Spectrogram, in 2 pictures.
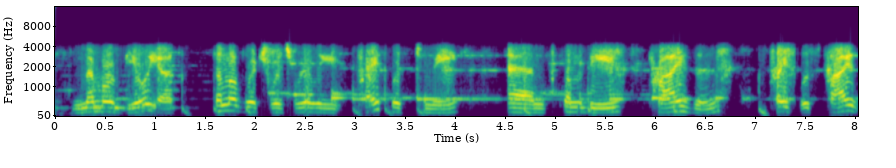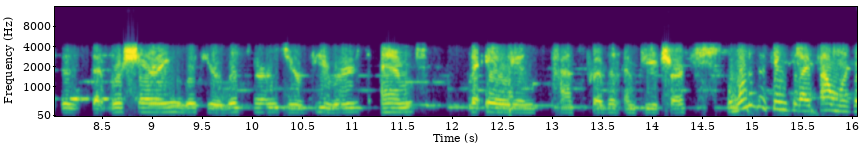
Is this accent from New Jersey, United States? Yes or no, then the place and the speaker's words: no; Los Angeles, California, United States; I was from North Hollywood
